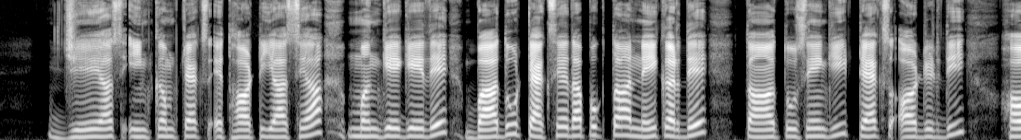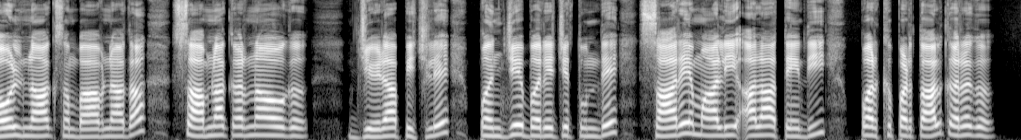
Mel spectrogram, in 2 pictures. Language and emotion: Dogri, fearful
